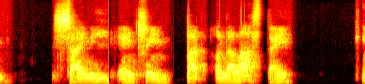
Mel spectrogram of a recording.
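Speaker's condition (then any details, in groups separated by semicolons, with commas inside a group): Mild cerebral palsy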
